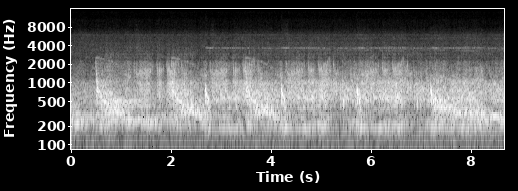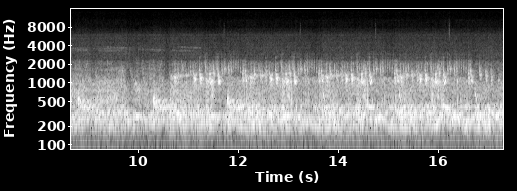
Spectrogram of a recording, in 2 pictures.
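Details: Stomach growling: continuous gurgling and rumbling with squeaky, drawn-out tones of gas and fluid moving through the gut (borborygmi).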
